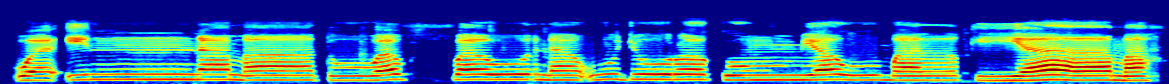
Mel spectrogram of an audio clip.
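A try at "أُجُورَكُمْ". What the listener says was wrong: Ujurakum. Jimnya juga sempurnakan dua harokat ibu.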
